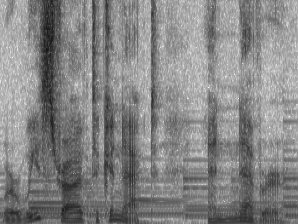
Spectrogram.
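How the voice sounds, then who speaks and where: A man's voice: sits low, wildly swooping pitch, unhurried. A man reading a scripted sign-off as a podcast host. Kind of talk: scripted outro announcement. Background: plucked guitar music.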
